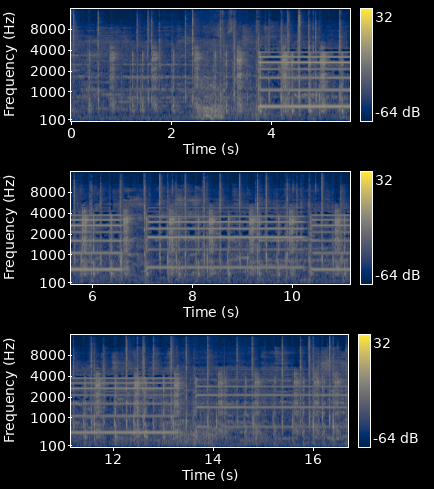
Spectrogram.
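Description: Toy electronic keyboard sounding a run of four long held notes, each about three seconds with a short break between and a slightly different pitch each time, after a jumble of short notes in the first few seconds. Many quick clicks run through it.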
